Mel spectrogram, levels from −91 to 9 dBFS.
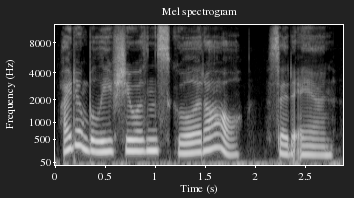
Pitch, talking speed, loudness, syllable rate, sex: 225 Hz, 230 wpm, -15 LUFS, 5.8 syllables/s, female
